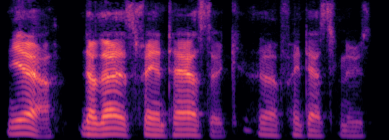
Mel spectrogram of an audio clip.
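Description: A man's voice: medium pitch, moderate pace, fairly bright tone, dry recording, studio quality. A man co-hosting a podcast, offering casual conversational commentary in a folksy, wry way. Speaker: podcast co-host.

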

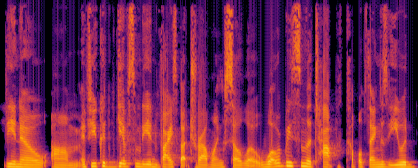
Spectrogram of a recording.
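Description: A woman's voice: deep voice, fast, dry recording, clean studio sound. A woman hosting a podcast, asking rambling, friendly questions with lots of "like" fillers. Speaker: podcast host. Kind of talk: casual interview chat.

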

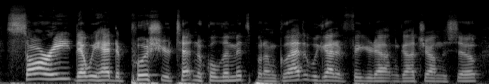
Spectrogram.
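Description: A male podcast host with a bright, forceful voice that sits a little high. He talks loud and jokey, and his sponsor plugs come out in bursts of energy. The tone is clear and crisp. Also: fast talker. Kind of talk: casual podcast chat with ad reads.

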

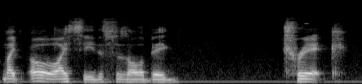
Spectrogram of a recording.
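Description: A man's voice: mid-range voice, slow pace, highs cut off. Opinionated, joking man in casual chat. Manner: opinionated, animated when quoting, sarcastic joking. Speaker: podcast guest.

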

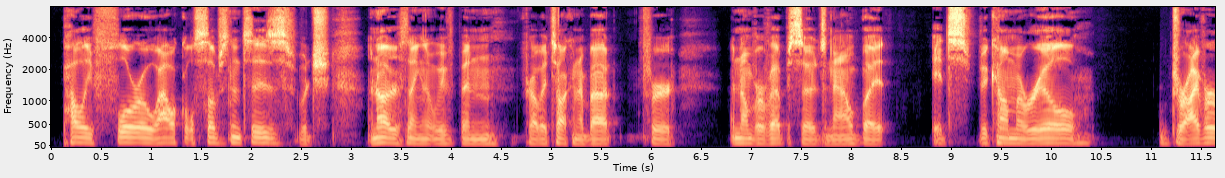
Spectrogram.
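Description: Low-pitched man, dry close sound. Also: fairly bright tone, dry recording. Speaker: podcast co-host presenting industry news. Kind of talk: casual industry news discussion.

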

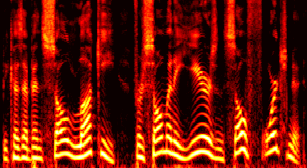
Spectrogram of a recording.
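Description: A man's voice: fairly high pitch, expressive, a little slow, no room sound, clean studio sound. A middle-aged man hosting a show, talking informally and reflectively in loose, rambling stories. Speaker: interview show host. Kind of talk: casual, reflective monologue and interview chat.

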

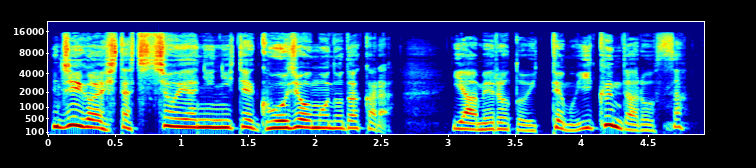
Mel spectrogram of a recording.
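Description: A woman's voice: medium pitch, normal speed, mellow, slight background noise, lightly acted. A woman playing a spiteful, suspicious middle-aged aunt in a period radio drama, with a haughty, sneering, commanding manner. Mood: scornful, suspicious. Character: spiteful, suspicious aunt and mistress of a village household.

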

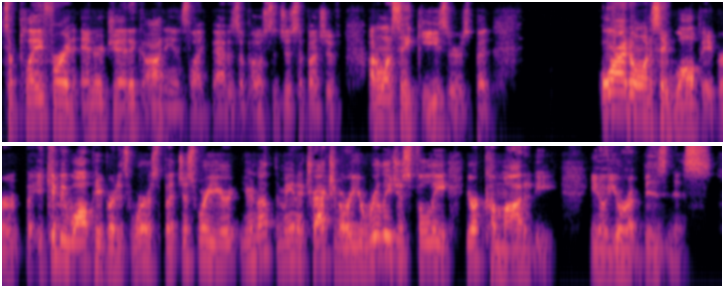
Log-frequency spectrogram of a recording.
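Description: A man's voice: mid-range voice, animated, fast. Casual American man, candid interview guest. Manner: informal and candid, with frequent "man" and "you know". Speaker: interview guest, working keyboard musician. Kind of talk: casual, reflective interview talk.

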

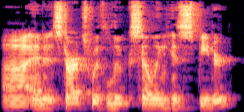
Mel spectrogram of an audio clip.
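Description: A man's voice: mid-range voice, moderate pace. A man co-hosting a podcast in casual, informal chat, talking with enthusiasm. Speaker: podcast co-host. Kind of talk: casual podcast chat about a radio drama.

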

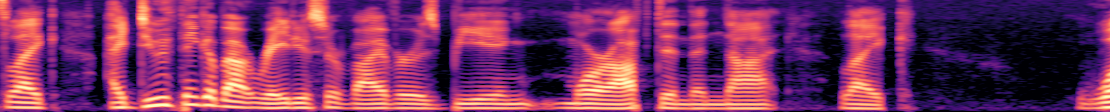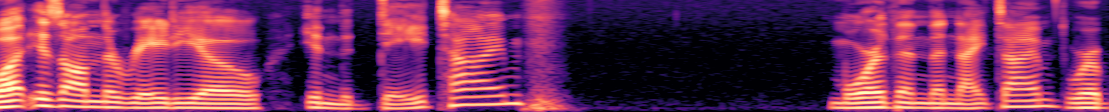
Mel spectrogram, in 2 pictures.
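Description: A man's voice: medium pitch, a little mellow, dry recording, clean studio sound. A man co-hosting a radio show, talking in a conversational discussion style.

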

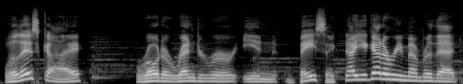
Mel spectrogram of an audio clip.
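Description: Animated middle-aged man hosting a podcast. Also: on the high side, moderate pace, faint music behind. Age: middle-aged or older. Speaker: podcast host. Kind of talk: casual tech talk show chat.

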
